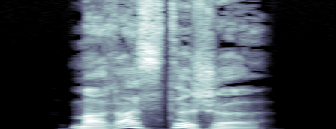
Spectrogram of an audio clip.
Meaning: inflection of marastisch: 1. strong/mixed nominative/accusative feminine singular 2. strong nominative/accusative plural 3. weak nominative all-gender singular
- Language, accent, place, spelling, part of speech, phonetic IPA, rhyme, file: German, Germany, Berlin, marastische, adjective, [maˈʁastɪʃə], -astɪʃə, De-marastische.ogg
